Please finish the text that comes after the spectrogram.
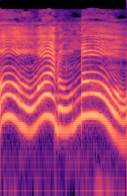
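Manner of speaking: whiny put-on voice. Retelling how a grown-up character still talks, imitating a whiny voice. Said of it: "it's just so whiny".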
